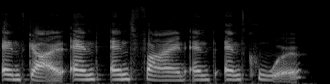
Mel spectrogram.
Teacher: Pairs of voiced and voiceless plosives, like d and t, are often confused by native speakers of German when they come at the end of a word or a syllable, since they're all pronounced as the voiceless versions anyway. So a D at the end of a word or a syllable would usually be pronounced as a T.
